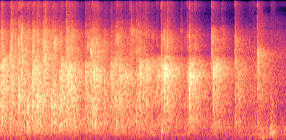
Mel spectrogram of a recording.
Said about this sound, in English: Let's clap for the Almighty God.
